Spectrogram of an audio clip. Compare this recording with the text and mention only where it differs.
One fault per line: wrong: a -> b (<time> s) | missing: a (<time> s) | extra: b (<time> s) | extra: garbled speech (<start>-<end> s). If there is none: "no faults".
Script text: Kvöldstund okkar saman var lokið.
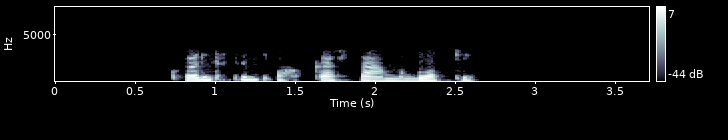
missing: var (2.3 s)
